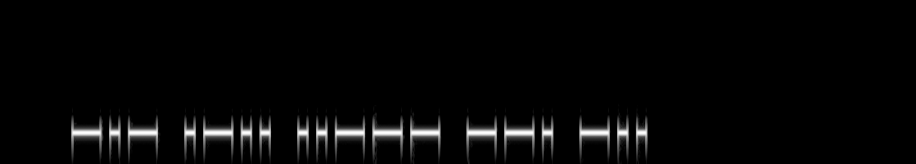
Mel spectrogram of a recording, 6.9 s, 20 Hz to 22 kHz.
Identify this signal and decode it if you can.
Morse code, heard as a keyed tone, about 17 wpm, 700 Hz. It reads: KL2GD
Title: USA Call Signs - 5 Characters - Repeated 2x - 17wpm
